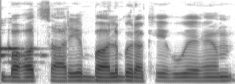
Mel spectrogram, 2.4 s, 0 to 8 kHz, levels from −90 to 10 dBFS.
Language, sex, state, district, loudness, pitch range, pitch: Hindi, male, Jharkhand, Deoghar, -18 LUFS, 125-130 Hz, 130 Hz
